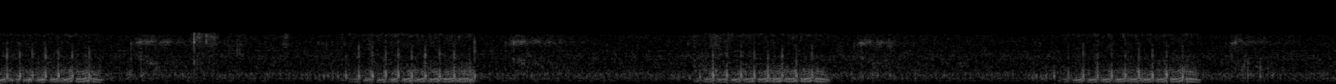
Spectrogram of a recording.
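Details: Sleeping bulldog: loud, rough rattling breaths with each inhale, about four cycles in ten seconds; snoring.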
